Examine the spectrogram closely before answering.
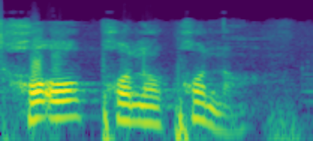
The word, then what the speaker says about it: Ho'oponopono: And it's Ho'oponopono. It is not Ho'oponopono. It's Pono. Yeah? It's Ho'oponopono, not Pono. Yeah?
